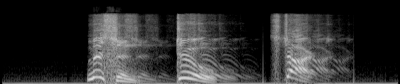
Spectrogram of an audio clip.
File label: narrator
